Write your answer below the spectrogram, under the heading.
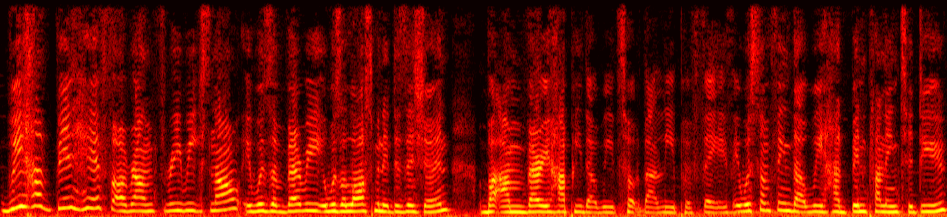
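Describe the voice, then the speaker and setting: In a British accent, this speaker goes at a fairly quick pace with hardly any pauses and ordinary pitch variation, against noticeable background noise. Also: woman, fairly high pitch for a woman. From United Kingdom. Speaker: musician. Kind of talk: casual chat.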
